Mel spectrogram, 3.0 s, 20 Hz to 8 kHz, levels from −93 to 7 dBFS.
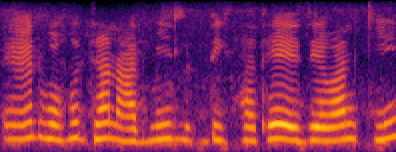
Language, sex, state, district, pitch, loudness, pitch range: Chhattisgarhi, female, Chhattisgarh, Raigarh, 275 Hz, -15 LUFS, 260-285 Hz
